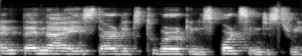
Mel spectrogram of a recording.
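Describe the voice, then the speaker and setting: At a medium pitch, a woman speaks with a Swiss accent. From Switzerland. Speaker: essential oils business leader, yoga teacher. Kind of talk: interview.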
